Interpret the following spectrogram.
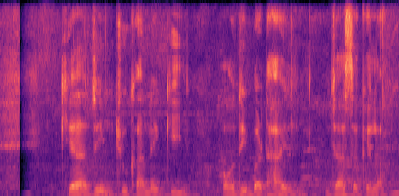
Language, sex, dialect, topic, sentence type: Bhojpuri, male, Northern, banking, question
